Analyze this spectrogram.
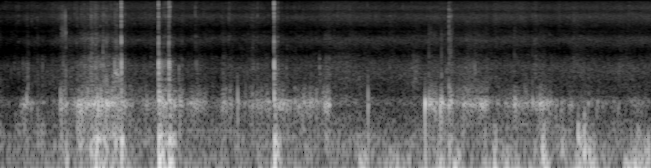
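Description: Black metal latch on a weathered wooden gate being worked open by hand: several sharp clicks and knocks over low rustling and thumps.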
